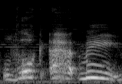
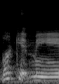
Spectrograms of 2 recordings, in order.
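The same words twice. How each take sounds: First: It is yelled loudly, like the Joker. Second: It is said quietly and calmly.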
